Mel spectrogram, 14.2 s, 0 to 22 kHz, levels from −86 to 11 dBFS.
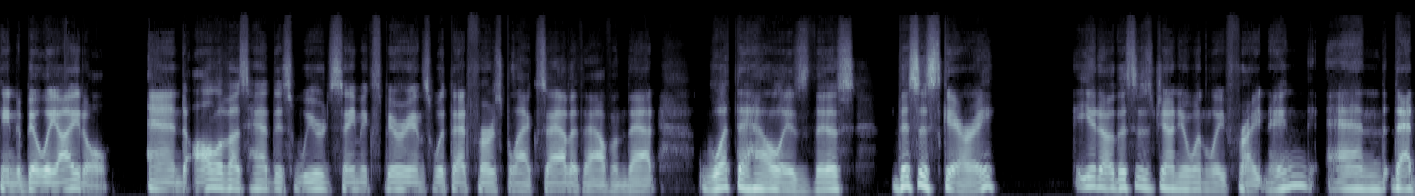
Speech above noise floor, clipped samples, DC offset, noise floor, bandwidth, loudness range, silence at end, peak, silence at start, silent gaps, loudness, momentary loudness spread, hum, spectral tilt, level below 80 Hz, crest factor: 63 dB; under 0.1%; under 0.1%; -82 dBFS; 14.5 kHz; 3 LU; 0 s; -2 dBFS; 0 s; none; -19 LUFS; 9 LU; none; -5.5 dB/octave; -54 dBFS; 16 dB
